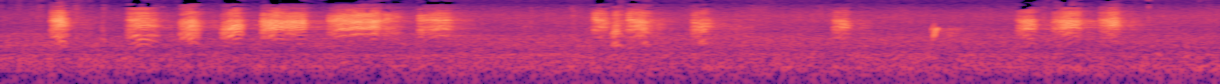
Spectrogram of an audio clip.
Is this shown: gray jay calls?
yes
